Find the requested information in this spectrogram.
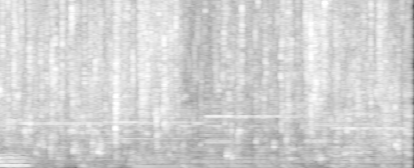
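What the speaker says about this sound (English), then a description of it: "I'm gonna quickly rinse my hands" Water runs from a kitchen tap as hands are rinsed, a continuous splashing stream close by with small shifts as the hands move under it; no voices.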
